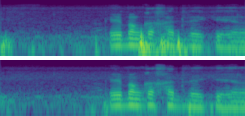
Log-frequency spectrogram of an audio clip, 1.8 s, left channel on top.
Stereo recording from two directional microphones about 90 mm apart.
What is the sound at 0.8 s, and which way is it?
Speech, 15° left (ahead or behind).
